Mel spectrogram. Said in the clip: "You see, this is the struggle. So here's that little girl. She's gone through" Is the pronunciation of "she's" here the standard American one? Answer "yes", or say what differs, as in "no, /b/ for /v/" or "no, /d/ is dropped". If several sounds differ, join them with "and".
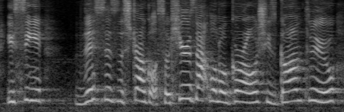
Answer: yes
